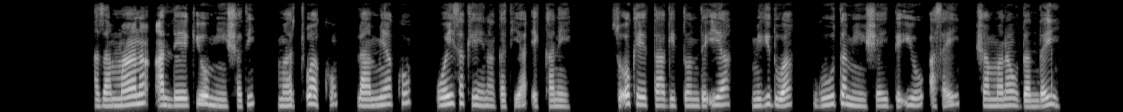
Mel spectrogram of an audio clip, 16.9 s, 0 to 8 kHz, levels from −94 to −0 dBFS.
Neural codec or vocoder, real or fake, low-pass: none; real; 7.2 kHz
